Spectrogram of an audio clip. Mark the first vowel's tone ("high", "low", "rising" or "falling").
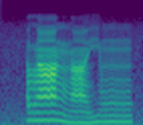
high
